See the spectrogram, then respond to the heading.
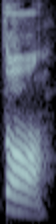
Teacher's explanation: تو یعنی کہ توئے جو ہے اس کو ہم ہر صورت میں موٹا پڑھتے ہیں. اور ایک اور کوالٹی جو اس میں فرق کرتی ہے وہ قلقلے کی ہے.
